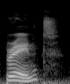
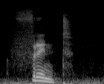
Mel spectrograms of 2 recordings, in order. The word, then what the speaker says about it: print: For example, if I have the word which is print, lot of people pronounce this as frint. So that is where the mistake happens.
